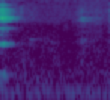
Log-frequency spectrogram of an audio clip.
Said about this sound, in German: Genau, und ähm, wenn das ja übrigens so äh, knuspert, das ist die Katze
